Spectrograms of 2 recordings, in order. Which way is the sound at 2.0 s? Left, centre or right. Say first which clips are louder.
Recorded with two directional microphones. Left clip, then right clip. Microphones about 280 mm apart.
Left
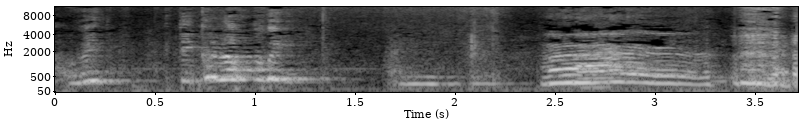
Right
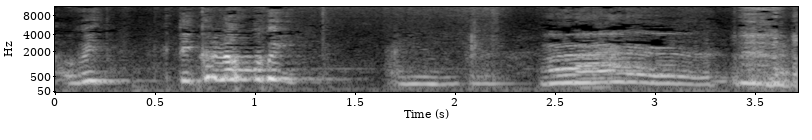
Even; centre.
